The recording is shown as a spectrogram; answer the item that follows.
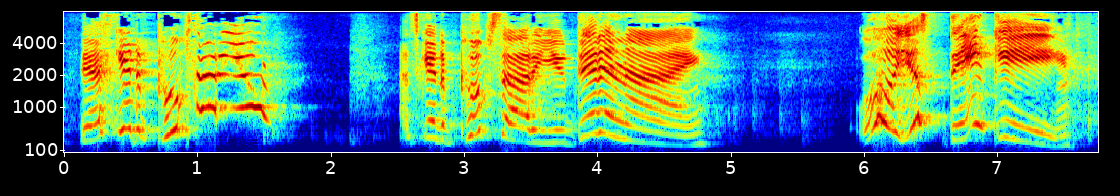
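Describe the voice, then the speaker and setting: Raising and projecting her voice, a woman speaks at a fairly slow pace with very wide pitch swings and a bright, sharp tone. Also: quiet background. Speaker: mom vlogger. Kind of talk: casual vlog chat. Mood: playful, upbeat.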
